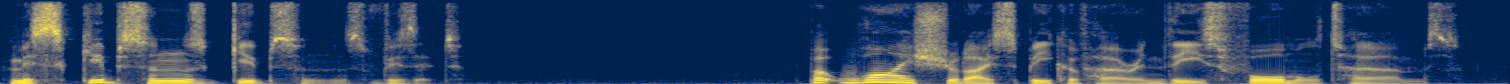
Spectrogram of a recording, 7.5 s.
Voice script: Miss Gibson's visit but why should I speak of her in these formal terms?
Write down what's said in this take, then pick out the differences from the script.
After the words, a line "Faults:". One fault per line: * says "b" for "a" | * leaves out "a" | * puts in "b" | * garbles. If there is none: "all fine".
Miss Gibson's Gibson's visit but why should I speak of her in these formal terms?
Faults:
* puts in "Gibson's"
